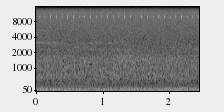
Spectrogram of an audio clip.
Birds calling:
Red-bellied Woodpecker (Melanerpes carolinus)

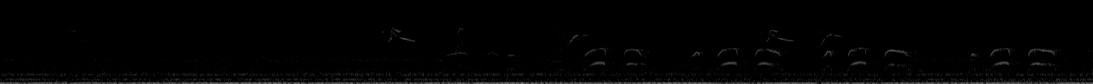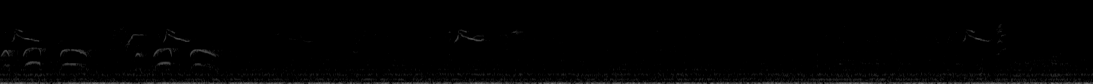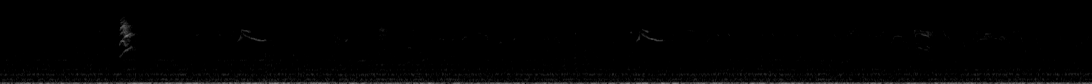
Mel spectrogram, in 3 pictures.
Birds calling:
California Quail (Callipepla californica), Hawaii Amakihi (Chlorodrepanis virens)

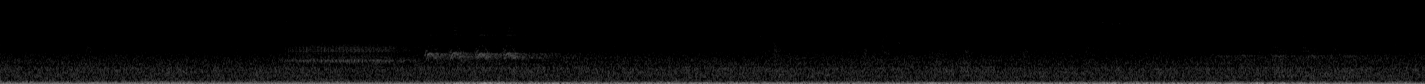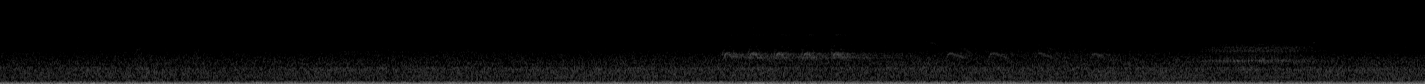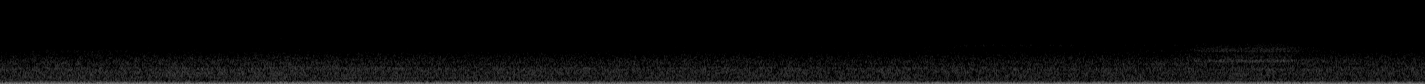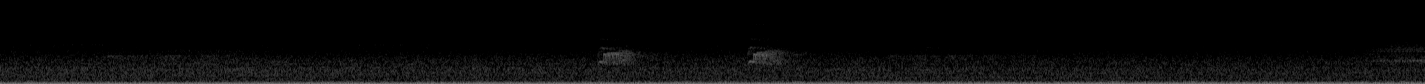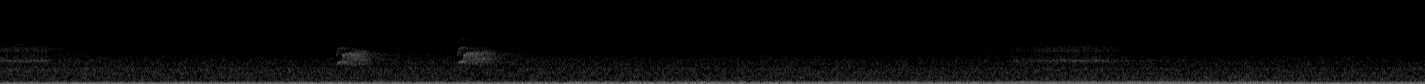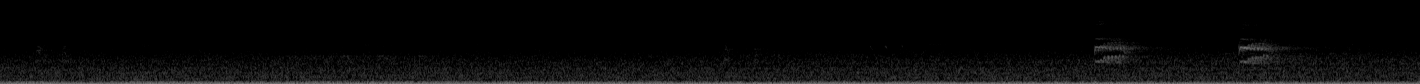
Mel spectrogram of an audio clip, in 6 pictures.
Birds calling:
American Crow (Corvus brachyrhynchos), unidentified bird, Red-bellied Woodpecker (Melanerpes carolinus)

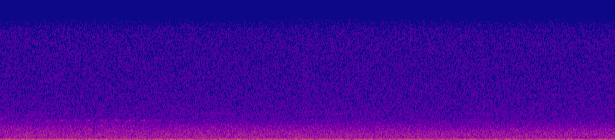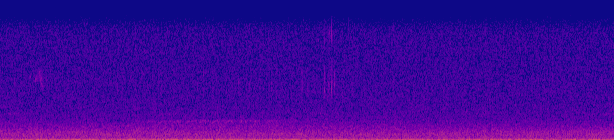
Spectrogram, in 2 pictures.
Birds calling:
White-breasted Nuthatch (Sitta carolinensis)

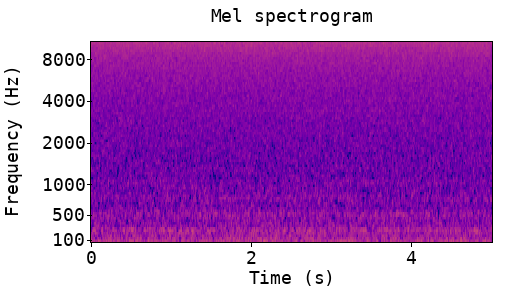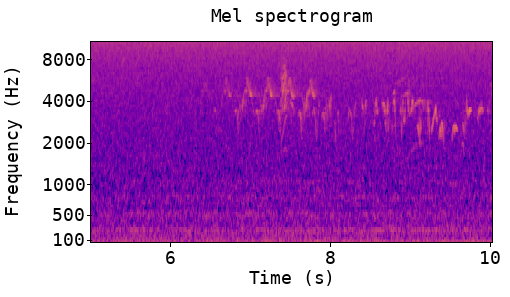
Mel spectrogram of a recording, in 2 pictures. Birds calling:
Hawaii Amakihi (Chlorodrepanis virens), House Finch (Haemorhous mexicanus)

